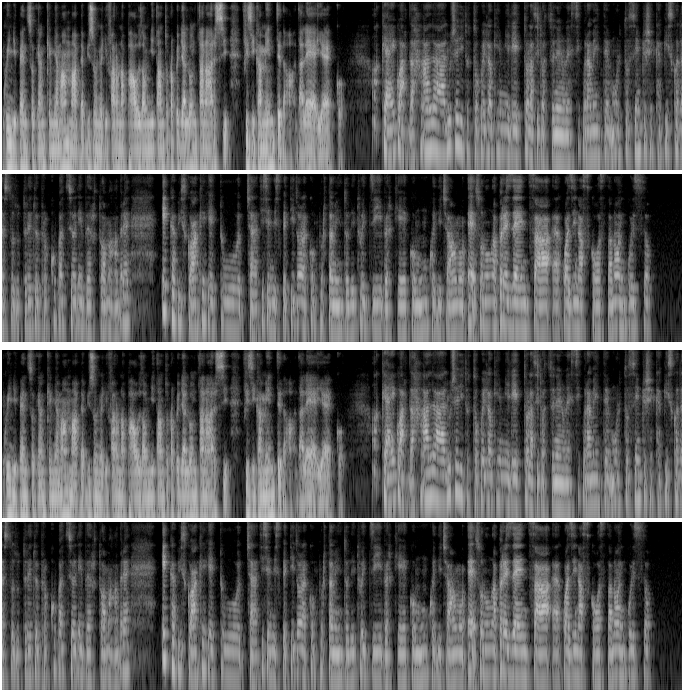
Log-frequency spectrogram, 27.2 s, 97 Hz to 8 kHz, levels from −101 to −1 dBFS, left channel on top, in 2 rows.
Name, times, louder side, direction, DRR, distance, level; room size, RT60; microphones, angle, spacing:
voice 1, 0.0-6.8, left 2 dB, 90° left, 0.8 m, -30 dB
voice 2, 7.2-26.5, equal, 10° right, 1.4 m, -36 dB
3.7 x 3.2 x 3.4 m
head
